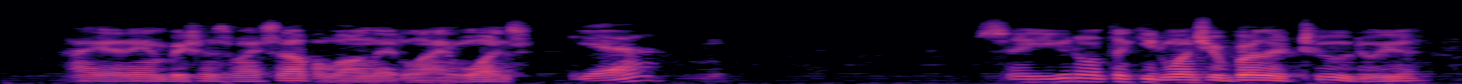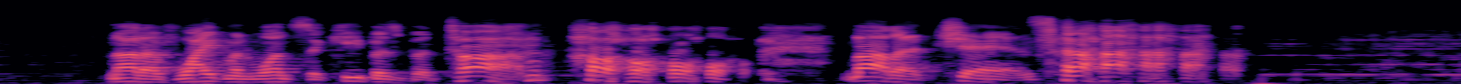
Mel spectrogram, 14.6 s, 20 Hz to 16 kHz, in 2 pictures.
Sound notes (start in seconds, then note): 12.5 laughs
